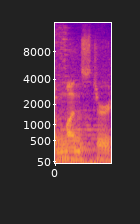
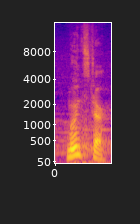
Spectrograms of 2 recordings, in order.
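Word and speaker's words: Muenster: Like, you you know what you're doing cuz I said it was a monster cheese, but you know, you you pronounced it differently. Moonster.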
